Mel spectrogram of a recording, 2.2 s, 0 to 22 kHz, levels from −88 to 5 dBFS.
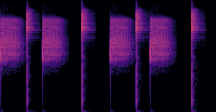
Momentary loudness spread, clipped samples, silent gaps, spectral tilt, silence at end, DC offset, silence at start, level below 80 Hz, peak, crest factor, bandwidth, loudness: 4 LU; under 0.1%; 0.71-0.81 s, 1.05-1.09 s; 4.5 dB/octave; 0.1 s; under 0.1%; 0 s; -80 dBFS; -4 dBFS; 32 dB; over 20 kHz; -32 LUFS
